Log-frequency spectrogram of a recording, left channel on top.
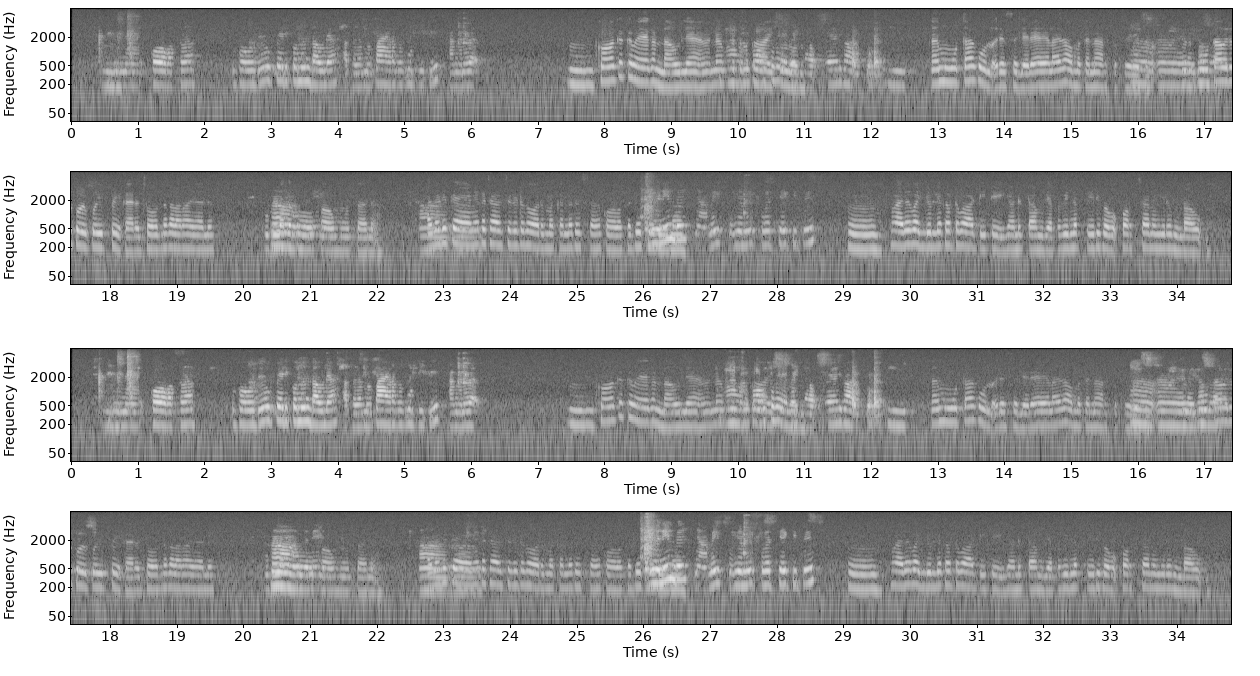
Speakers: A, on the left; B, on the right.
A: ഉം
B: പിന്നൊ കോവക്ക അപ്പൊ ഒരു ഉ പരിക്കൊന്നും ഉണ്ടാവില്ല. അപ്പൊ നമ്മൾ പയറൊക്കെ കൂട്ടീട്ട് അങ്ങനെ
A: ഉം കൊവക്കൊക്കെ വേഗം ഇണ്ടാവൂലേ നല്ലാം
B: ആഹ്
A: പെട്ടെന്ന്
B: കോവക്ക
A: കായക്കും
B: വേഗം
A: തോണ്.
B: ഉണ്ടാവും വേഗം കായ്ക്കും
A: ഉം അത് മൂത്താ കൂള്ളൂ രസമളായത് ആകുമ്പോ തന്നെ അറ്ത്ത് പേരിക്കണം
B: ആഹ് ആഹ് എളേതാവുമ്പളാ
A: ഒരു <unintelligible>
B: രസം
A: ഒരു കൊഴപ്പം ഇപ്പേ കാരണം ചുവന കളറായാല് ഉള്ളൊക്കെ
B: ആഹ്
A: ചുവപ്പാവും
B: അതന്നെയാണ്
A: മൂത്താല്
B: ആഹ്
A: അതടി തേങ്ങൊക്കെ
B: ആഹ്
A: ചതച്ചിട്ടട്ട് തോരൻ വക്ക. നല്ല രസ കോവക്ക ഇജ് വെച്ചോകീ
B: അങ്ങനെയുണ്ട്
A: രുന.
B: ഞാൻ മെഴുക്ക് ഞാൻ മെഴുക്ക് വരട്ടിയാക്കിട്ട്
A: ഉം ഒര് വല്ലുളിയൊക്കെ ഇട്ട് വാട്ടീട്ട് ആണ്ട് ട്ടാ മതി അപ്പൊ പിന്നെ ഇപോരി കൊ കുറച്ചാണെങ്കിലും ഉണ്ടാവും.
